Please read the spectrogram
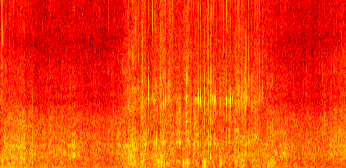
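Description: Sea waves washing and splashing over shoreline rocks: a steady rushing wash that swells a little about two seconds in.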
